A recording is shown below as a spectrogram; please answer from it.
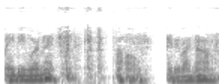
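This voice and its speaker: An actor playing a wisecracking, cynical insurance investigator with a wry delivery in a vintage radio detective drama. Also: male voice, fairly low pitch, unhurried, noisy background, close to an everyday voice. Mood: sardonic. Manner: wry, sardonic. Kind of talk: old-time radio detective acting and narration.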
